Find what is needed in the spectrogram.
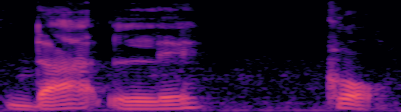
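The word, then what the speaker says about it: далеко: pi de siet and the word dali ko the e in the middle there or the yeah is da le ko da li ko now another example of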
